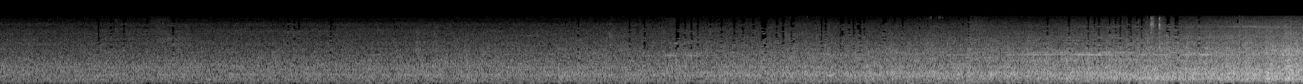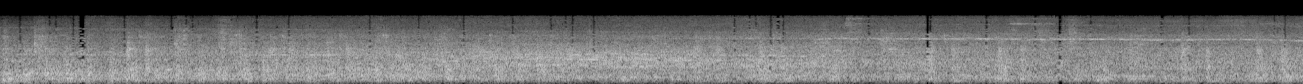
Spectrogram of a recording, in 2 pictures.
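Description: A New York City subway train approaches and passes close by. Its rumble and wheel noise build steadily for about thirteen seconds, then stay loud with scattered clacks as the cars go by. A high, steady wheel squeal comes in near the end.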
